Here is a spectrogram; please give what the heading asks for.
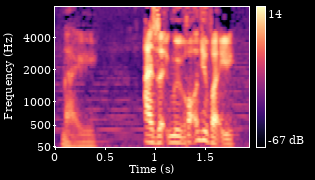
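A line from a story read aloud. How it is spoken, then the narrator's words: Shouting. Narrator (Vietnamese): Tiểu Thất quát lên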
